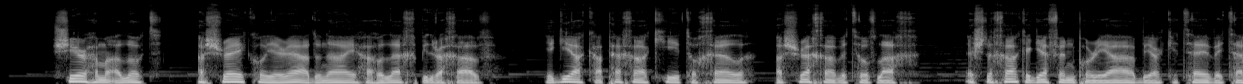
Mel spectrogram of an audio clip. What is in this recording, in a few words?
poetry and prayer psalm hebrew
